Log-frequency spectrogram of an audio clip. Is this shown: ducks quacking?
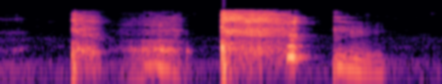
no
